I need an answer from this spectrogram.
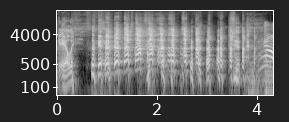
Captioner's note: laughing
